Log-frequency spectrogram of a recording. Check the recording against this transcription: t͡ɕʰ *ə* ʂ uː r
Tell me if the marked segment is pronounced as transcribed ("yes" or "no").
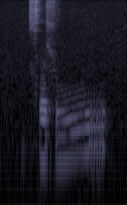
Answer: yes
